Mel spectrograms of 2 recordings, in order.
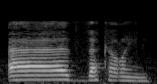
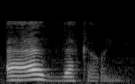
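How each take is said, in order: First: The opening vowel is drawn out long. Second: The opening hamza is softened and eased. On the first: "read it with a mad. You just put one alif and you put a mad on it" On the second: "The other way of reading it is of tasheel"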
